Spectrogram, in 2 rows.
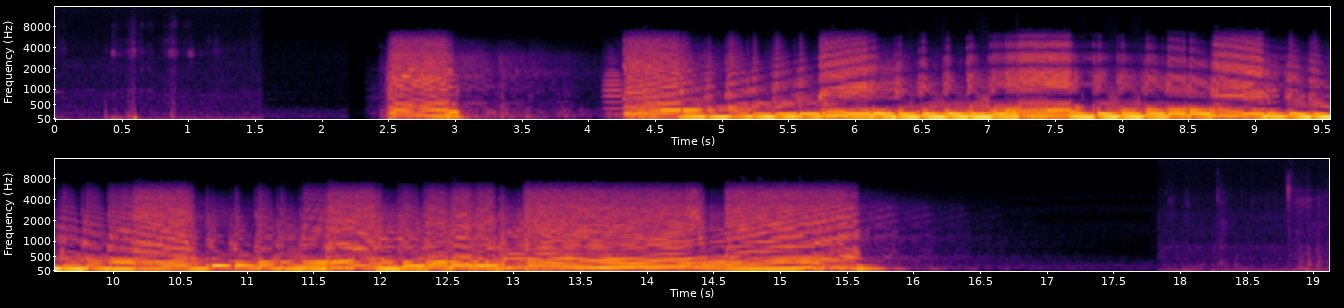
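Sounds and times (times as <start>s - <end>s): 
heavily distorted electric rock rhythm guitar chugging chords with flanger effect: 2.4s - 16.3s.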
